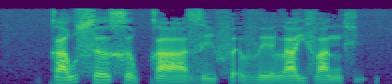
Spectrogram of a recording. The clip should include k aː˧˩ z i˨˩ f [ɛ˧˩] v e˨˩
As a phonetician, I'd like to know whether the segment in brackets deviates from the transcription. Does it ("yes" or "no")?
yes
